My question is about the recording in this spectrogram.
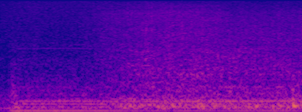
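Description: Steady background ambience from a film soundtrack: an even hiss with a faint held hum. It comes in abruptly.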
